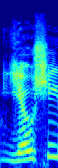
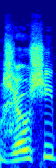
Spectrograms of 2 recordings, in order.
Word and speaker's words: Joshi: have a trial free I'm pronouncing this wrong Yoshi promotion Joshi promotion Jo Shi um no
